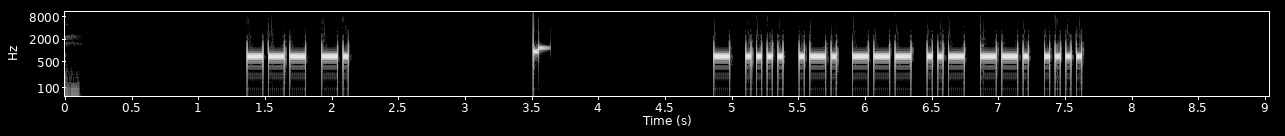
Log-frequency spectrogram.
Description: Morse code, heard as a keyed tone, about 30 wpm, 700 Hz. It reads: ON THROUGH
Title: Top 200 Words 30wpm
